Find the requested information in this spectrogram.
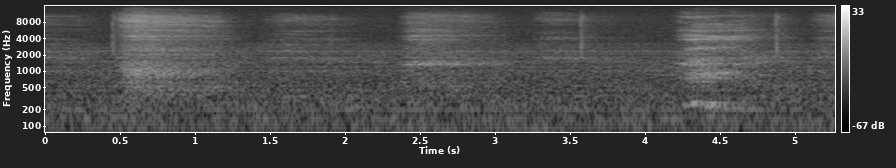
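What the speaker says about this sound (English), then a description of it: "Deep breathing." Deep, forceful breaths during a calf-raise leg workout, three loud rushing exhales roughly two seconds apart, close to the microphone, with no talking.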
